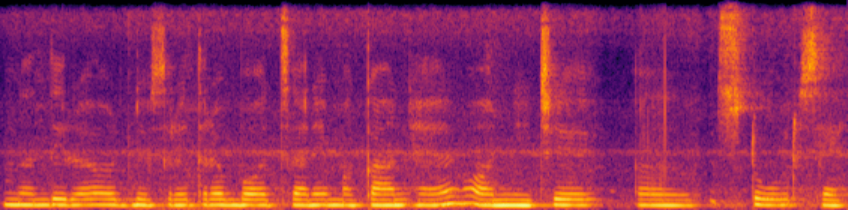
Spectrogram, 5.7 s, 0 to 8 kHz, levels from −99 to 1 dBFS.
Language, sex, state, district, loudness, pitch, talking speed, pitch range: Hindi, female, Gujarat, Valsad, -13 LUFS, 210 Hz, 150 wpm, 205-215 Hz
